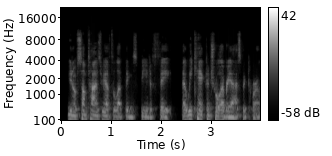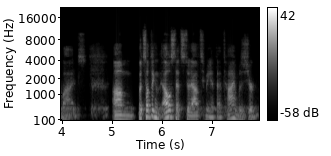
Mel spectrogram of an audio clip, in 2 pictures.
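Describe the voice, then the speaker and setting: A man with an American accent and a very low voice conducts a casual interview. He talks effusively and loosely, circling around his thoughts with plenty of filler phrases. There is some background noise behind him. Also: fairly bright tone. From United States. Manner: effusive, rambling, filler-heavy. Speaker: podcast interviewer.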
